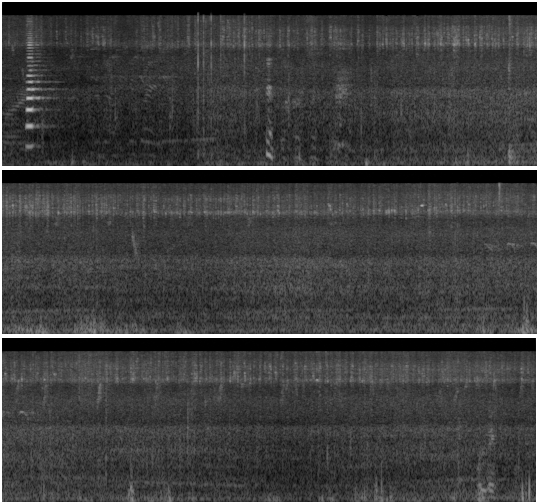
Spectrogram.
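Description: A vehicle driving over an unpaved road: a steady low rumble with frequent bumps and thumps from the rough surface. A short, high horn toot sounds right at the start.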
